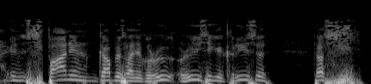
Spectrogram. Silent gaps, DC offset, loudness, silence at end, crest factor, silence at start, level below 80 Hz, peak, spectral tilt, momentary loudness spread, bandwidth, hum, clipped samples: none; under 0.1%; -28 LUFS; 0.1 s; 20 dB; 0 s; -34 dBFS; -6 dBFS; -6 dB/octave; 9 LU; 8.4 kHz; none; under 0.1%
